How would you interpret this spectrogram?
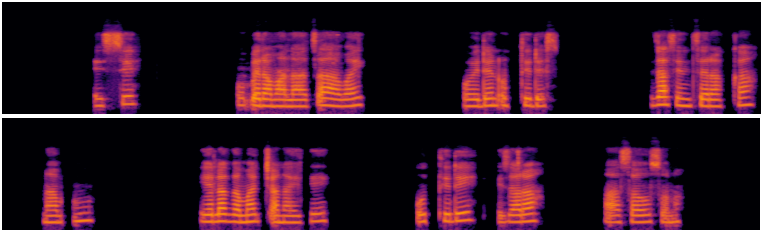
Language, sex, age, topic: Gamo, female, 25-35, government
